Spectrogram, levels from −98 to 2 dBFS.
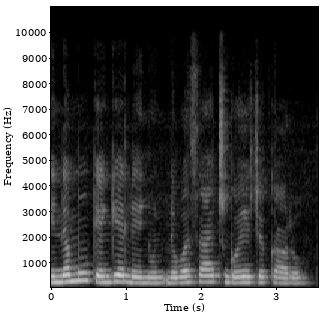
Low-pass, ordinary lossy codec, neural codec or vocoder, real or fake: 9.9 kHz; none; none; real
